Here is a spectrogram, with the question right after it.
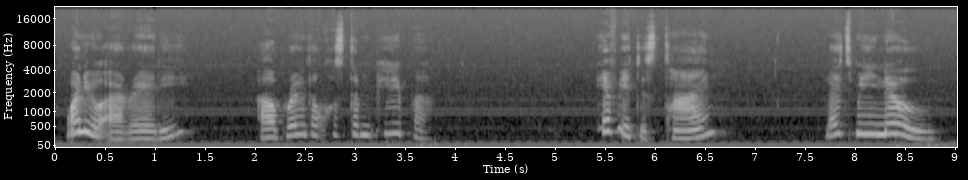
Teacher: In fall and rising tone, you can see it is in one sentence, but you can see the first part is falling and the second part of the sentence is rising.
